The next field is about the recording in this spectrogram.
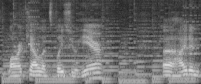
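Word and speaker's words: L'Arachel: Rachel Berry I learned recently that the proper pronunciation is Laura Cal and I should probably start calling her that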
